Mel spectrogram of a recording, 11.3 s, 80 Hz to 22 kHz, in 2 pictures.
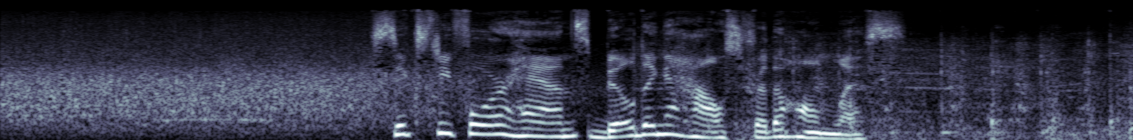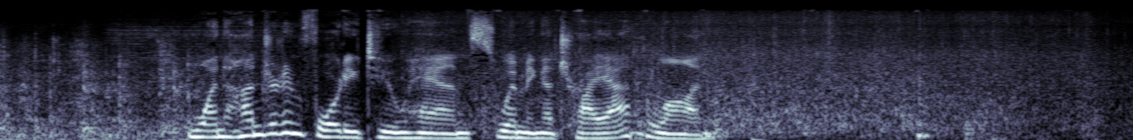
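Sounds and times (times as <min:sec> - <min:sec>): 
large crowd applauding: 0:00.0 - 0:02.1
speech: 0:02.0 - 0:04.7, 0:06.6 - 0:09.5.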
